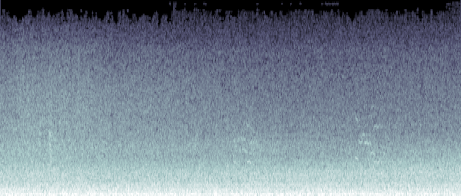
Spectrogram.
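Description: Ocean waves break on a beach in Murramarang National Park on Australia's eastern seaboard, a steady, dense wash of surf rolling on continuously at moderate level with no voices.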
